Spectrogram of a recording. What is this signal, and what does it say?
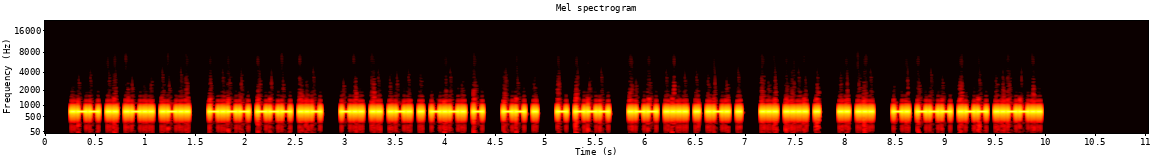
Morse code, heard as a keyed tone, about 40 wpm, 700 Hz. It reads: WILL YOU DIRECT ME TO WHERE SHE IS NOW?
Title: Sentences from Top 1000 Words - Review Part 2 - 40wpm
